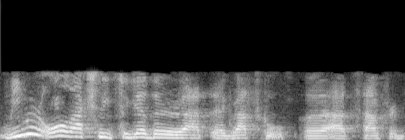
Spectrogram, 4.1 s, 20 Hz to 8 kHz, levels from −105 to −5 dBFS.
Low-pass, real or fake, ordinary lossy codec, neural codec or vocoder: 7.2 kHz; fake; AAC, 16 kbps; vocoder, 24 kHz, 100 mel bands, Vocos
